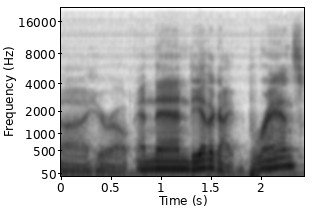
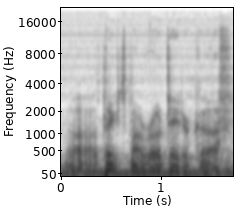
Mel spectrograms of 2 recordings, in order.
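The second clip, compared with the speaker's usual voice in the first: deep, much softer; low gruff voice; 7 semitones lower, 11 dB quieter than usual. Retold or imitated. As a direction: say it low and hushed. Low quiet parody.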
